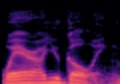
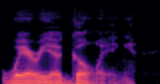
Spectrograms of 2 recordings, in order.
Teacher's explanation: Where are you going becomes whereya going. Here, you changes into ya, and again, are disappears. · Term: connected speech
